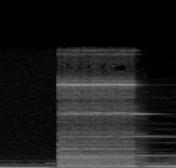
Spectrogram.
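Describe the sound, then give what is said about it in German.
A telephone rings in a dark, silent house: after a low hum, one shrill, continuous burst of ringing lasts about a second, then fades back to a quieter tone. “das weiterklingelnde Telefon durchschrillte ihre Angst.”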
